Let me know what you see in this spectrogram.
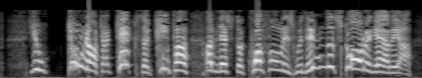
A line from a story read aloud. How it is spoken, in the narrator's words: she shrieked at Bowl and Derek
